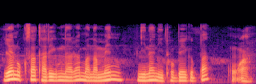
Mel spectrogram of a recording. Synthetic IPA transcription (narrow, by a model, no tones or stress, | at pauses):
janɔk̚satʰaɾiɡɯmnaɾamanamenːinanitʰobeɡɯpːa | kɔ̰ŋa̰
